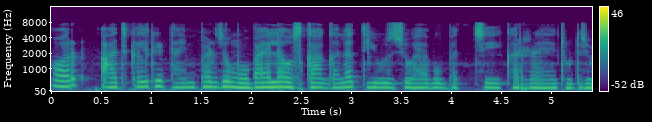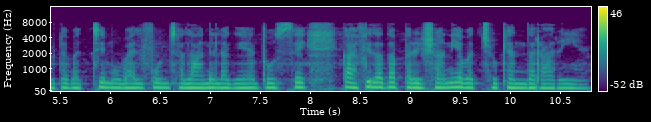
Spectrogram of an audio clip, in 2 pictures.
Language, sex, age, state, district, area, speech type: Hindi, female, 30-45, Madhya Pradesh, Bhopal, urban, spontaneous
